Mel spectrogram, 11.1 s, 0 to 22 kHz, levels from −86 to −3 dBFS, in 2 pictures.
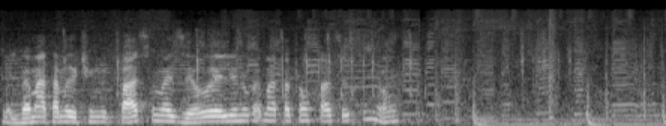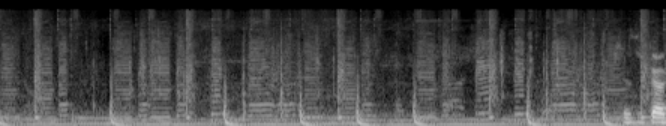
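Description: No technical faults can be heard anywhere in this audio. Nothing in the sound stands out as a problem at any point.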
